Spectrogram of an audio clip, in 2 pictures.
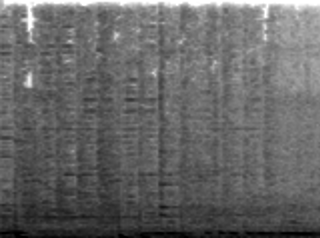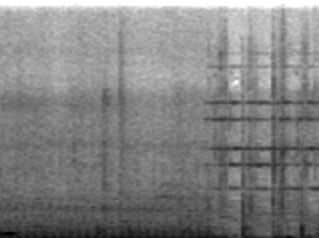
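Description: A motorcycle engine idles and rumbles close by.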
